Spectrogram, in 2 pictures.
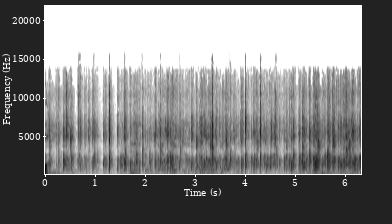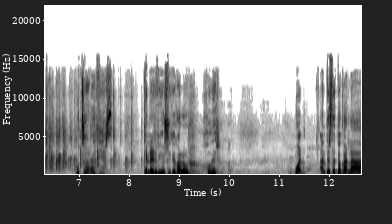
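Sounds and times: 
speech: 0:00.0 - 0:00.2, 0:06.9 - 0:10.0, 0:11.3 - 0:12.6
audience applause: 0:00.0 - 0:08.8
faint crowd voices: 0:00.0 - 0:12.6.

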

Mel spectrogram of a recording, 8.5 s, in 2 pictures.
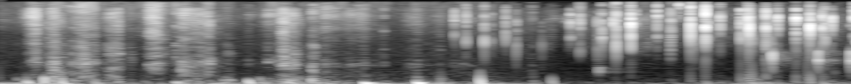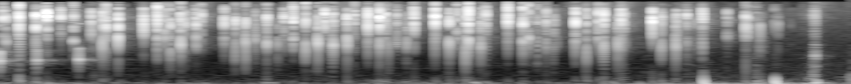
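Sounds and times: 
soft low rustling and scraping: 0:00.0 - 0:02.3
sharp bright taps and crinkly clicks: 0:02.1 - 0:08.4.

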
